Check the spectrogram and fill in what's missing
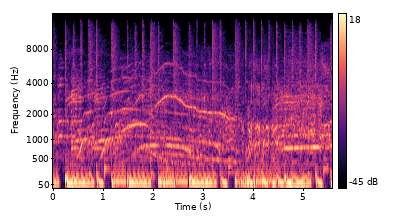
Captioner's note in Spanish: risas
